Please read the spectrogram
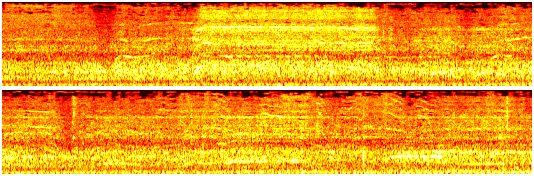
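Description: Electric motor and gear whine of an RC crawler working in deep mud, with a brief higher whine about two to four seconds in.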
